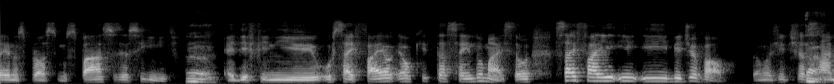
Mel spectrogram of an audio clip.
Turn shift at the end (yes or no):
yes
